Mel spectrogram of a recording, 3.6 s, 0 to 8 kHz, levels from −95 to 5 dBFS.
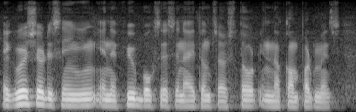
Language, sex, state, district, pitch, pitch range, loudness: English, male, Nagaland, Dimapur, 110 Hz, 100-120 Hz, -18 LUFS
